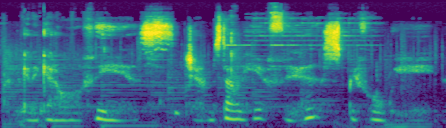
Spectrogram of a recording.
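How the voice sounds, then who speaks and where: Slow, whispering woman doing ASMR commentary. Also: medium pitch, steady tone. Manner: soft-spoken, often whispering. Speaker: host of an ASMR gameplay series. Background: game music.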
